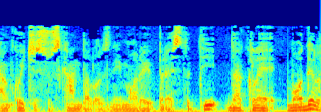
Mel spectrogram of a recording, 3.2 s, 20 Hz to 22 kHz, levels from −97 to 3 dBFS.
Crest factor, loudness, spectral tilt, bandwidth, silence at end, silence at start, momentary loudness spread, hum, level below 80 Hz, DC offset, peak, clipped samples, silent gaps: 14 dB; -19 LUFS; -4.5 dB/octave; 8.8 kHz; 0 s; 0 s; 6 LU; none; -30 dBFS; under 0.1%; -4 dBFS; under 0.1%; none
